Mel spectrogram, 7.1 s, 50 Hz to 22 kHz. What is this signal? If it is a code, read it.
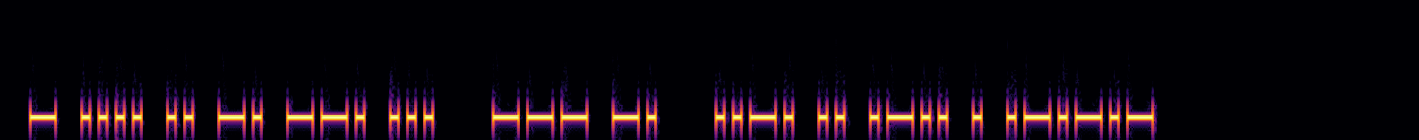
Morse code, heard as a keyed tone, about 28 wpm, 700 Hz. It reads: THINGS ON FILE.
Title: Sentences from Top 1000 Words - Review Part 4 - 28wpm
